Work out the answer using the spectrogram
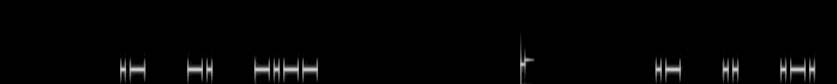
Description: Morse code, heard as a keyed tone, about 25 wpm, spaced as for 14 wpm, 700 Hz. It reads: ANY AIR
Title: 3x Character Spacing - Top 200 Words - 25wpm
